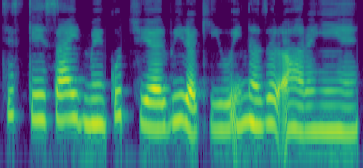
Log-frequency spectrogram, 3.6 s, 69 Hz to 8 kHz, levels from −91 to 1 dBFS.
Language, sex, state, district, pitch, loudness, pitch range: Hindi, female, Madhya Pradesh, Bhopal, 245 Hz, -17 LUFS, 210-275 Hz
